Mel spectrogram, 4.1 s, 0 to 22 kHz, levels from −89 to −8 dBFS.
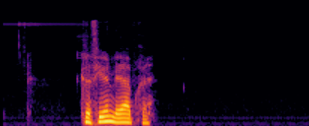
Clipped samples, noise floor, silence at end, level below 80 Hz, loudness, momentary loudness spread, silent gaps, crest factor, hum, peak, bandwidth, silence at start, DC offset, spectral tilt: under 0.1%; -76 dBFS; 2.1 s; -58 dBFS; -19 LUFS; 16 LU; none; 18 dB; none; -6 dBFS; 11.5 kHz; 1.1 s; under 0.1%; -9.5 dB/octave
